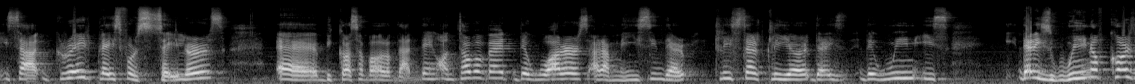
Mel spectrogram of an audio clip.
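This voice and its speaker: High-pitched Spanish-accented woman presenting. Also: moderate pace, gravelly, a little mellow. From Spain. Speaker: presenter, sailor. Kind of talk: informal presentation to a group.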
